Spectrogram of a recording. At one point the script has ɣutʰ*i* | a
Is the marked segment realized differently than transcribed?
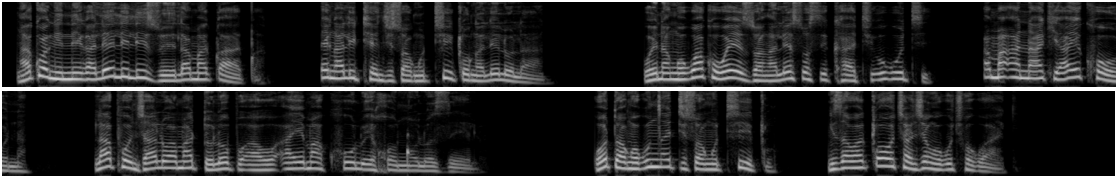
no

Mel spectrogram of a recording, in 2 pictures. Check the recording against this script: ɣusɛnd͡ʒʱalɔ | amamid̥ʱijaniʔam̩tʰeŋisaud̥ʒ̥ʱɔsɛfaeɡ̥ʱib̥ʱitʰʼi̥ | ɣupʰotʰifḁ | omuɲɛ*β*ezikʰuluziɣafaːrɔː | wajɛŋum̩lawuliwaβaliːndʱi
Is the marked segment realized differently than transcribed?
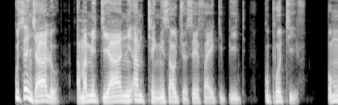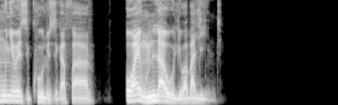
yes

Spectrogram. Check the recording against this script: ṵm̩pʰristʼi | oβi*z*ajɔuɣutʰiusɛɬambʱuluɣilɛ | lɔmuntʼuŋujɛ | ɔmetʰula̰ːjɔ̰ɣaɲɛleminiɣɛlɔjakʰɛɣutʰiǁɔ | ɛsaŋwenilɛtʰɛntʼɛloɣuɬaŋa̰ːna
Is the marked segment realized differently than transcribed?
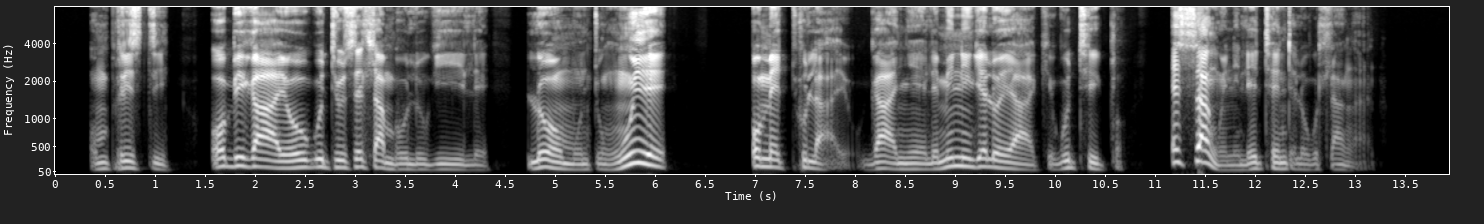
yes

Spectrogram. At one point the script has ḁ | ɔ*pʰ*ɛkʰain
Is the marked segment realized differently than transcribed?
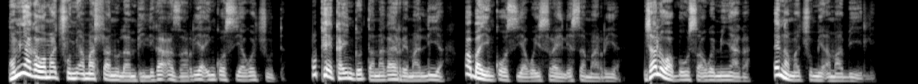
no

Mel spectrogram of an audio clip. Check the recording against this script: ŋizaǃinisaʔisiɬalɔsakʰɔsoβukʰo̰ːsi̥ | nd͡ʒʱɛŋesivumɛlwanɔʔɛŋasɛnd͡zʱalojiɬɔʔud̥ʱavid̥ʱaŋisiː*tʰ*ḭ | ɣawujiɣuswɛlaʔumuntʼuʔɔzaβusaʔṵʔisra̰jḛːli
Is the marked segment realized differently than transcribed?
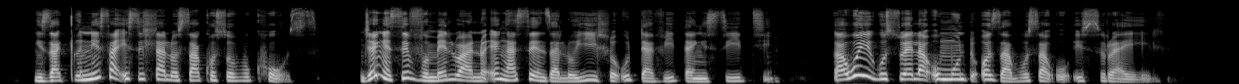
no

